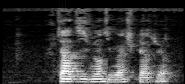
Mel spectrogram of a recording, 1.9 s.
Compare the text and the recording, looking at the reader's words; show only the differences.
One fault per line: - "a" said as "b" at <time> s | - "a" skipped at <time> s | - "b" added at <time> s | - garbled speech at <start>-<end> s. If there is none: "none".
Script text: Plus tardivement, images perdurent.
none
